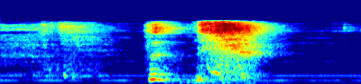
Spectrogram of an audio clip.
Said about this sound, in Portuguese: Eu tô com muita alergia. E eu espirro de um jeito muito estranho também. Eu espirro sem fazer muito escândalo, só que sem ser silencioso. É sempre o um meio termo.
